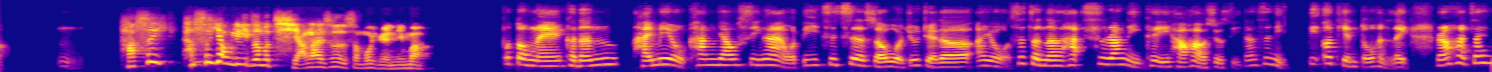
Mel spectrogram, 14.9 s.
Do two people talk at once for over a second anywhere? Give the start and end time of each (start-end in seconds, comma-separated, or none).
none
